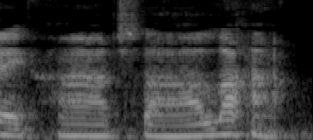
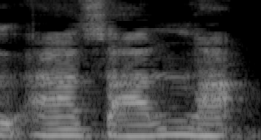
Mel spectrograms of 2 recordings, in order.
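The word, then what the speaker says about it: อาสาฬหะ: ก็ ถาม ว่า แล้ว ออก เสียง ว่า อาสาหะ ได้ มั้ย ได้ แต่ มัน ผิด ได้ แต่ มัน ผิด นะ ให้ รู้ ว่า ผิด ก็ แล้ว กัน นะ ออก ให้ ถูก ก็ คือ อาสานหะ ละหะ นี่ มัน ออก เสียง ควบ กล้ำ เหมือน ประ อย่าง นะ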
